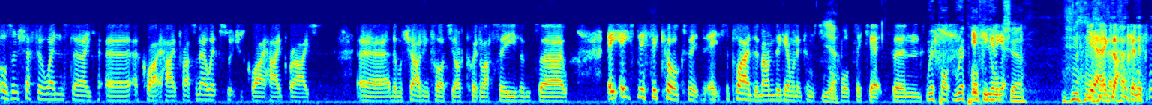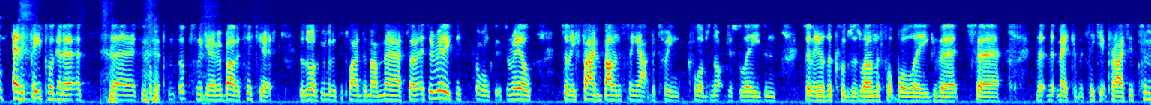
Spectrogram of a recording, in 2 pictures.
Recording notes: Assembled at LoveSport central on Monday evening. We also hear the thoughts of both sets of fans after the final. Joins us on the line.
